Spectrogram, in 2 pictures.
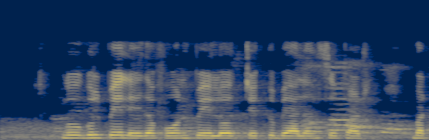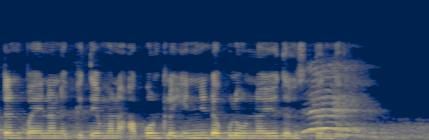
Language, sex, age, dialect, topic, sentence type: Telugu, female, 18-24, Central/Coastal, banking, statement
